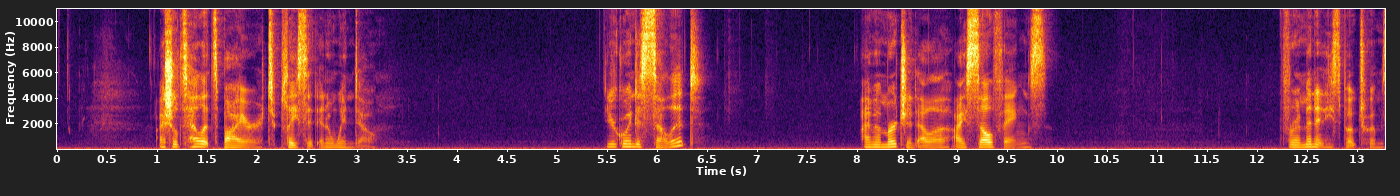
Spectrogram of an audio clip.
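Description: A young woman reads aloud calmly into a close microphone, pausing between phrases.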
